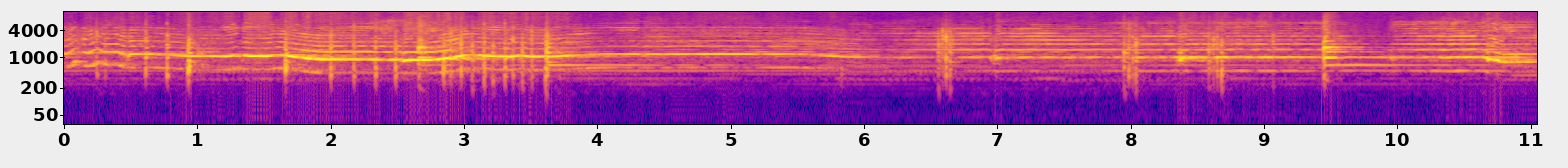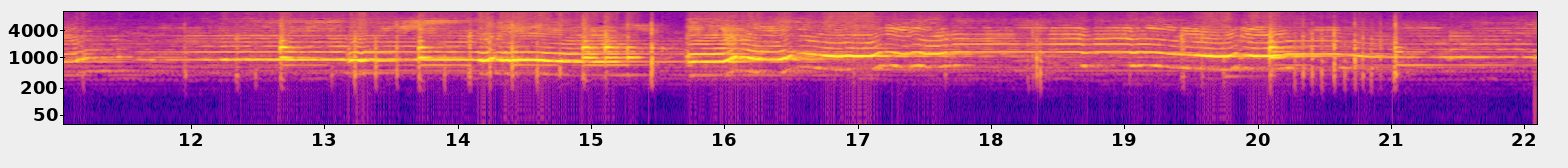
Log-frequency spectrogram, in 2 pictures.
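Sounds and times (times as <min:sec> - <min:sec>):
bowed sarangi melody: 0:00.0 - 0:22.0
tabla strokes: 0:00.0 - 0:22.0.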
